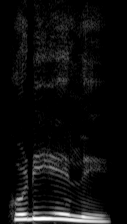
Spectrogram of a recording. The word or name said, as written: ಗಾಢಾಯ್ಲ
